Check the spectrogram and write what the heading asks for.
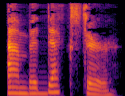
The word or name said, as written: ambidextral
